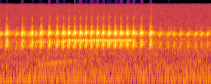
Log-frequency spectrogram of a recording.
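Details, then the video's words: Nighttime pond chorus of tree frogs in North-East Italy in mid-April, a fast train of sharp, rattling croaks about five per second that slows and fades near the end, with mole crickets trilling steadily underneath. "relaxing singing tree frogs in pond and trilling mole crickets by night"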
